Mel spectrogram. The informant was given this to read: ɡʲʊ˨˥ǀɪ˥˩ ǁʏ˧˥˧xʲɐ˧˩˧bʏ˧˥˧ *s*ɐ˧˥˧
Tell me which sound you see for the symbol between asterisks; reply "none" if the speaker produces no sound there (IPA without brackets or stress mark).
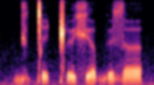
z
